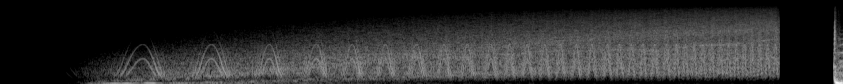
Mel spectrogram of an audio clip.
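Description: Electronic riser: a swelling whoosh of noise with repeated arching tones that come faster and faster as it builds. It cuts off suddenly near the end.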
